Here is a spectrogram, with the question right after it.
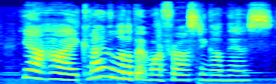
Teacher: bit sounds a little bit more like bet when I say it fast.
